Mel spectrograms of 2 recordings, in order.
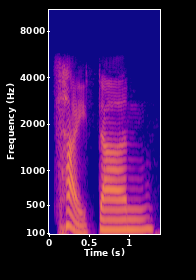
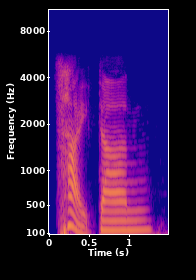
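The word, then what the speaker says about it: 菜单: look menu translates to type done which is pronounced with a falling tone on the first a and a high level tone on the second can you say that once again its height done very good similarly order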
